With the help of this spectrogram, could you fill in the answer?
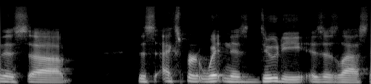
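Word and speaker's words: Doody: just so you know it's spelled d-o-o-d-y duty but it sounds like duty you guys don't know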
